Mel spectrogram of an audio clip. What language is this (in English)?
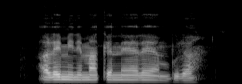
Kikuyu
